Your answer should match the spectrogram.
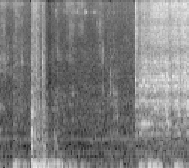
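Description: A car engine cranks and catches, with a loud burst followed by a rougher idle and a renewed surge of engine noise near the end, recorded close by outdoors.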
